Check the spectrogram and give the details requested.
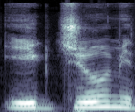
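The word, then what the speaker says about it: exhume: 뒤에 휴미 붙으면 발음은 익줌이 되겠습니다.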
